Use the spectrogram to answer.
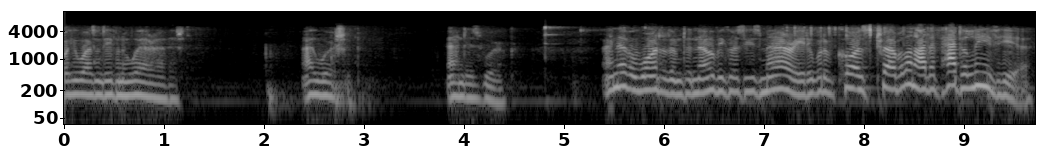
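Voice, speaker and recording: An actress playing a poised, secretive woman secretly in love, in a theatrical 1950s radio mystery style. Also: fairly low pitch. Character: smooth, secretive woman in love with her married employer. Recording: muffled vintage radio recording.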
